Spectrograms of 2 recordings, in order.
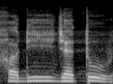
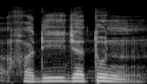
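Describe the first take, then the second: First: The word ends in a plain vowel sound. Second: The word ends with an added 'n' sound. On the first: The speaker calls it right. "Jadi dibaca khadijatu" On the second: The speaker calls it wrong. "tidak boleh dibaca khadijatun"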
